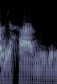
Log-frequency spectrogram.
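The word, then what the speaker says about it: لِحَامِدٍ: Kalau ini nggak ada alifnya berarti ini li dibacanya. Li, langsung li, ya gitu ya. Karena li huruf jar, ingat, jadi kasrah. Jadinya, hadza li Muhammadin wa dzalika li Hamidin.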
